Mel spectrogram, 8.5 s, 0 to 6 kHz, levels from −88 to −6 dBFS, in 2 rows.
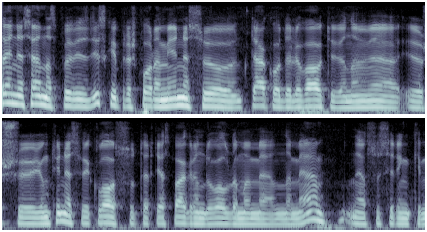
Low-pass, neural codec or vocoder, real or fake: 5.4 kHz; none; real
